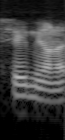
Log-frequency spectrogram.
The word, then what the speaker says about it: Soumillon: Soumillon, is it? The Aga Khan. – You're referring to Christophe Soumillon at Saint-Cloud just a couple of days before the Arc.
